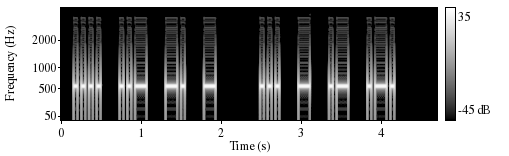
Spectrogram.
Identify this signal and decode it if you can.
Morse code, heard as a keyed tone, about 25 wpm, spaced as for 20 wpm, 550 Hz. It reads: HUNT STAR
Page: News Headlines in Morse Code at 20 WPM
